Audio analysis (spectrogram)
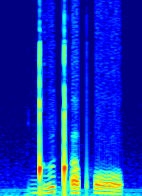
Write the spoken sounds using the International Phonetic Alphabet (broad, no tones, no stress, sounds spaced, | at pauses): ɡ͡ǃ ɯ ǃʼ ɐ pʰ oː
